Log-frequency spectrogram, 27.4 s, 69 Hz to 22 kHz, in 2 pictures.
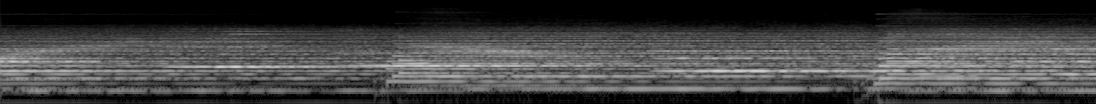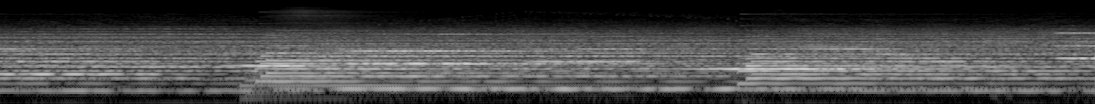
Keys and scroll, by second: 2.4 4, 5.1 3, 15.7 4, 16.2 3.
